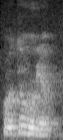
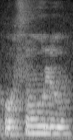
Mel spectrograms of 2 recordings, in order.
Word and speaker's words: Cthulhu: leyeron La llamada de Cthulhu. Esto es un cuento de Lovecraft, tiene varias pronunciaciones, Cthulhu, Cthulhu, Cthulhu, Chulu. Yo elegí la que más me gusta, ¿no? Le digo Cthulhu.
